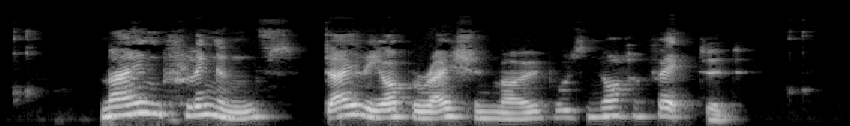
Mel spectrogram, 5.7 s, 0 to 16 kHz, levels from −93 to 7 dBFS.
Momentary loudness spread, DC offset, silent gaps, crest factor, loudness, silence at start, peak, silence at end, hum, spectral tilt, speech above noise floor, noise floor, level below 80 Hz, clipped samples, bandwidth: 14 LU; under 0.1%; none; 16 dB; -17 LUFS; 0.7 s; -2 dBFS; 0.75 s; none; -6.5 dB/octave; 43 dB; -60 dBFS; -64 dBFS; under 0.1%; 7.4 kHz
